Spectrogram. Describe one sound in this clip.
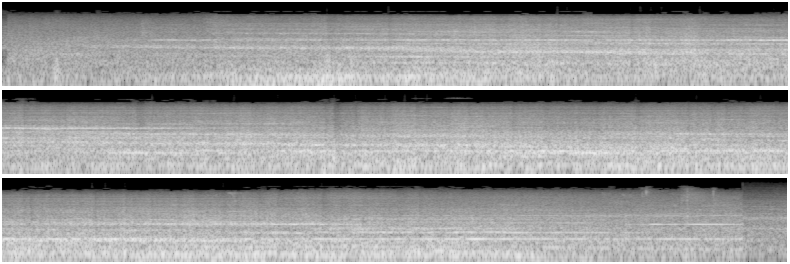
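A train rumbles loudly as it pulls in alongside.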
